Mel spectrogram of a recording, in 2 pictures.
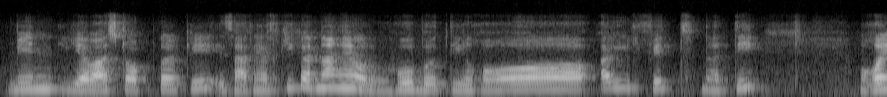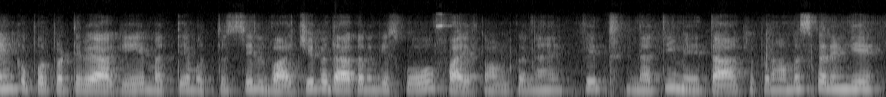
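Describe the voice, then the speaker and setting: Mellow-voiced woman teaching Quran recitation. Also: mid-range voice, fairly even intonation. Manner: slow, drawn-out demonstration of each word, then brisk explanation. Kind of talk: recitation lesson. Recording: dull lo-fi sound.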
